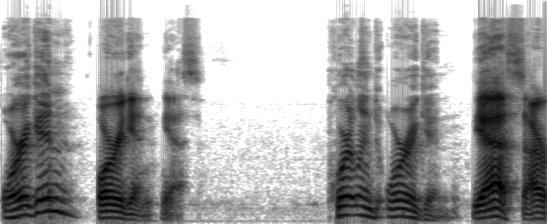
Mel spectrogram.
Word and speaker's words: Oregon: though for god's sake brian learn how to pronounce the state of oregon correctly it's oregon thanks guys so i mean overall i think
